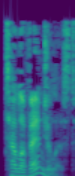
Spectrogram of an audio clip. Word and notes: televangelist: British English

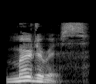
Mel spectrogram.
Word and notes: murderess: British English

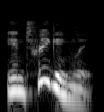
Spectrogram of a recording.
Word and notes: intriguingly: British English

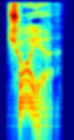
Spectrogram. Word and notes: cholla: British English

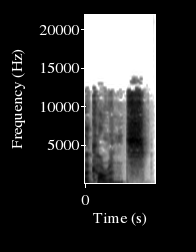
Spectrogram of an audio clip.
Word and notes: occurrence: British English

